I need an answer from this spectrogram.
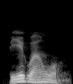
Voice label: leave me alone, mandarin

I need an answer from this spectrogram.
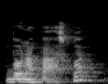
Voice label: "easter", Venetian

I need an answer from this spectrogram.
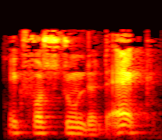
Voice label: no understand, Sylt Frisian

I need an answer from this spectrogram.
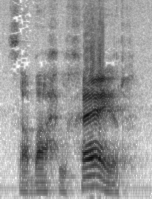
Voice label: good morning, lebanese

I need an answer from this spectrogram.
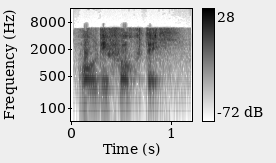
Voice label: good health, low saxon

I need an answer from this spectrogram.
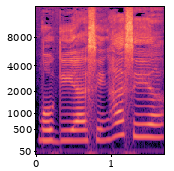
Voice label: good luck, sundanese

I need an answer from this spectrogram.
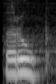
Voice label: rub, czech

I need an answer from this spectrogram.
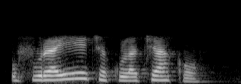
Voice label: bon appetit swahili

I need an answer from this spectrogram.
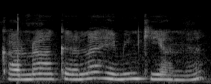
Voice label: slowly, sinhala

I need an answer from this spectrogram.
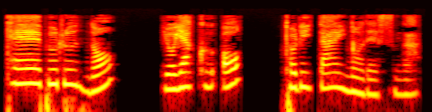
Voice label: reserve table, japanese

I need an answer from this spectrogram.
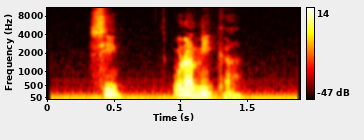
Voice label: "a little", Catalan

